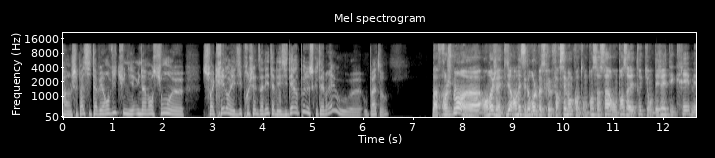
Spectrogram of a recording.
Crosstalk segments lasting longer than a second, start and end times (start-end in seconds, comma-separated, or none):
none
